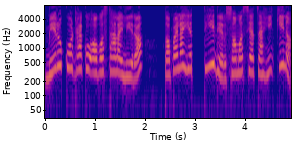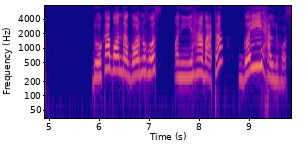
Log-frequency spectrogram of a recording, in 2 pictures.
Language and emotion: Nepali, angry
